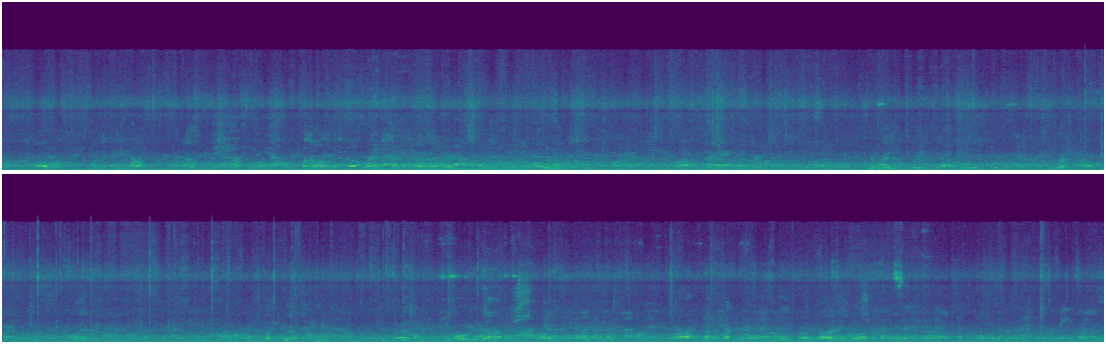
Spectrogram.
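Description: A stick of charcoal scratches and rubs softly on paper.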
